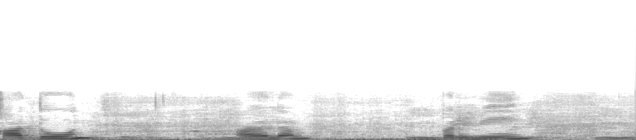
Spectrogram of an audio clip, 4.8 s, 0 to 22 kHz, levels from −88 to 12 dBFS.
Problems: constant background noise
